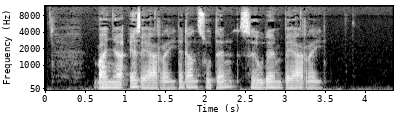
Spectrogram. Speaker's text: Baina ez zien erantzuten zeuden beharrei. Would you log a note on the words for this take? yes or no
yes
